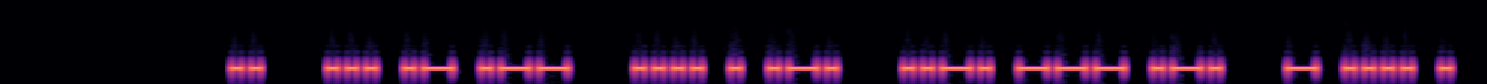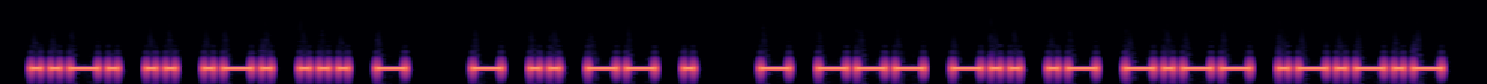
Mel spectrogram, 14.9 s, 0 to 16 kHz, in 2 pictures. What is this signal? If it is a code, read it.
Morse code, heard as a keyed tone, about 25 wpm, 700 Hz. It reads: I SAW HER FOR THE FIRST TIME TODAY.
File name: practice / 25wpm / Sentences with 4-Word Phrases - 25wpm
